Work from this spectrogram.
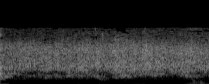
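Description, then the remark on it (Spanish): An audience in a hall claps steadily for two friends present there, a dense, even wash of many hands with no breaks, fairly loud and sustained across the whole stretch. “Regálenme un aplauso fuertísimo para ellos.”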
